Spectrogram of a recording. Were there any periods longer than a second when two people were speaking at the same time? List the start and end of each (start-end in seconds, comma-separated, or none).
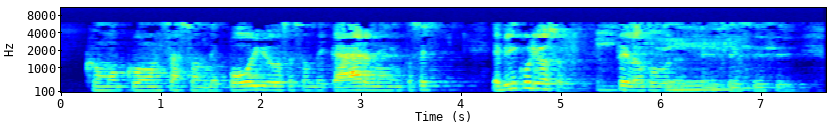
5.6-6.9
